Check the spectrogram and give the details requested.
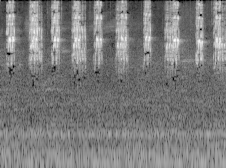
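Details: Young budgies begging as the parent feeds them: harsh, noisy rasping calls repeated about twice a second, with a steady hum underneath.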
